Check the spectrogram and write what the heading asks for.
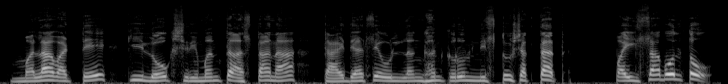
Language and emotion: Marathi, disgusted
